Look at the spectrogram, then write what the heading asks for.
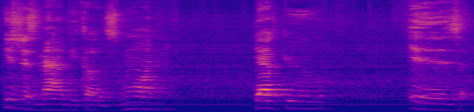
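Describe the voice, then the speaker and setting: A man with a scratchy, raspy voice and a stuffy nose from a cold, rambling through a story and often correcting himself. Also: medium pitch, slow. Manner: rambling, with frequent self-corrections. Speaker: fan-fiction storyteller. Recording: roomy, distant mic, noisy background.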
